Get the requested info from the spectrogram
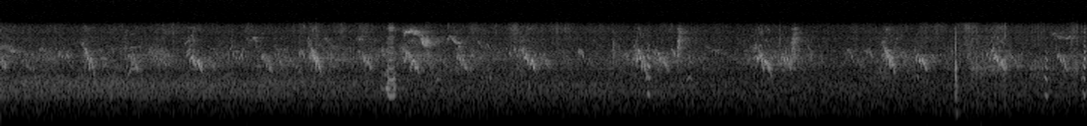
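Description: Young helmeted guineafowl give a steady chorus of thin, high peeping chirps, many birds overlapping at an irregular quick pace over a soft background hiss.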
